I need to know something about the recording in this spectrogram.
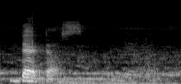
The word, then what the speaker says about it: debtors: और देनदार को हम इंग्लिश में बोलते हैं डेटर्स। इसमें बी साइलेंट होता है, इसकी स्पेलिंग में DEBTORS।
